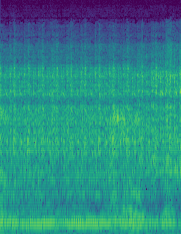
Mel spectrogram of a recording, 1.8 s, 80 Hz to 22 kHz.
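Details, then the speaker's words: Cassette player in the radio of a 1978 GMC crew cab during a dashboard rebuild, playing a George Jones tape. Steady mechanical whirr with a strong hum near 250 Hz and hiss; the transport runs rough and very noisy, though the owner says it can be fixed. "player is very noisy but that can be fixed"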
